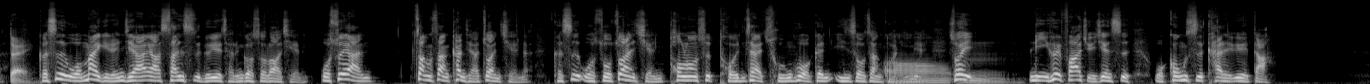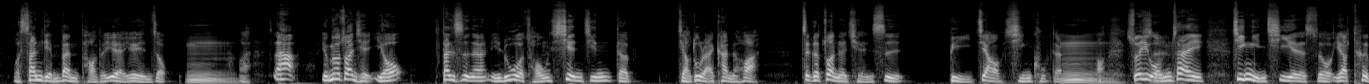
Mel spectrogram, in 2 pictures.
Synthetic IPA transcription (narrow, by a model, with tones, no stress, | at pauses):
t̪kʰɤ˨˩ʂɻ̩˥˩wɔ˨˩ma˥˩ɪke˨˩ɻə˧˦nt͡ɕja˦jɑ˥˩ʊsa˦nsɹ̩˥˩ɡə˨ɥɛ˥˩t͡sʰa˧˥nə˧˦ŋko˥˧so˥˧t̪ɑ˥˩ʊt͡ɕʰjɛ˨˧˦nwɔ˨˩swe˥ɪɻa˧˦n | t͡sɑ˥˧ŋsɑ˥˧ŋkʰa˥˩˨nt͡ɕʰi˨˩a˨˦ɪt͡swa˥˨˩nt͡ɕʰjɛ˨˦nd̪ə˨kʰɤ˨˩ʂɻ̩˥˩wɔ˨˩swɔ˨˩t͡swa˥˩nlə˨˩t͡ɕʰjɛ˧˦nt̪ʰʊ˧˥ŋt̪ʰʊ˧˦ŋʂɻ̩˥˩t̪ʰwə˧˦˥nt͡sa˥˩ɪt͡sʰu˧˦nxwɔ˥˩kə˦ni˦nso˥ʊt͡sɑ˥˧ŋkʰwa̰˥˩nlḭ˨˦mjɛ̰˥˨nswɔ˧˦i˨ni˨xwe˥˩ɪfa˦t͡ɕɥɛ˨˦i˧t͡ɕjɛ˥˧nʂɻ̩˥˩wɔ˨˩kʊ˦˥ŋs̩˦kʰa˥ɪlə˨ɥɛ˥˧t̪a˥˩ | wɔ˨˩sa˦nt̪jɛ˨˩npa˥˩npʰɑ˨˩ʊd̪ə˦ɥɛ˥˩la˨˩ɪɥɛ˥˩jɛ˨˥nt͡so˥˨ŋa˨˩ | na˥˨jo˨˩me˦˥˨t͡swa˥˨nt͡ɕʰjɛ˨˦njo˧˦ʊ | t̪a˥˧nʂ̬ɻ̩˥˩nə˩ni˨˩lu˧˥kwɔ˨˩t͡sʰo˧˦ŋɕjɛ˥˨nt͡ɕi˦nd̪ə˨ | t͡ɕjɑ˨˩ʊt̪u˥˩la˧˦ɪkʰa˥˩nd̪ə˩xwa˥˨ | t͡sɤ˥˩ɡə˩t͡swa˥˨nlə˨˩t͡ɕʰɥɛ˨˧˦nʂɻ̩˥˩ | pi˨˩t͡ɕjɑ˥˨ʊɕi˥nkʰu˨˩d̪ə˦ɔ˨˩swɔ˧˦˥i˨wɔ˨˩mə˨˦nt͡sa˥˧ɪt͡ɕi˥ŋi˧˦nt͡ɕʰi˥˧jɛ˥˩d̪ə˩ʂɻ̩˧˥xo˥˧˨jɑ˥˧ʊt̪ʰɤ˥˨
